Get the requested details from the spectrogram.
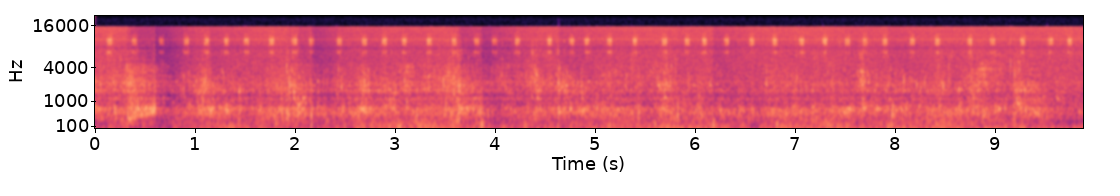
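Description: Water swirls with a muffled, steady rush.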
